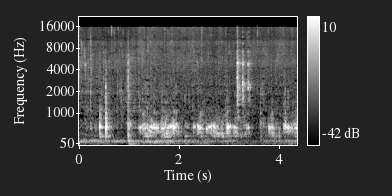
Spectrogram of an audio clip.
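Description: Ginger-garlic paste and whole spices sizzling in hot oil in a pan as they are stirred, with a crackly, uneven frying sound. A few sharp clicks come through, two just under half a second in, one at about a second and a cluster around three seconds.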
